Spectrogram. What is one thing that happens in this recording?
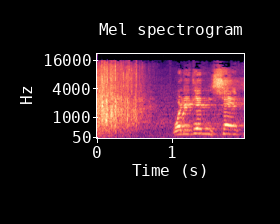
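A man speaks calmly through a microphone and loudspeakers.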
